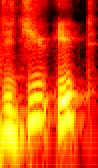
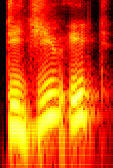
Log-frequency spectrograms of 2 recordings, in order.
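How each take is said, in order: No difference in how they are said.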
